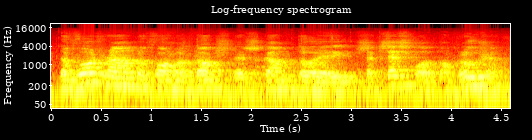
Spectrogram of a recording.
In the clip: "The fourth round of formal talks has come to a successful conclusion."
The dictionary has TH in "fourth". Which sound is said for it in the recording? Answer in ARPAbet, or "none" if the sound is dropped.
T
